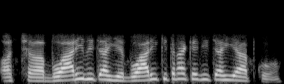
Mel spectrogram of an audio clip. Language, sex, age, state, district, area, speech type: Hindi, male, 30-45, Bihar, Muzaffarpur, rural, conversation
